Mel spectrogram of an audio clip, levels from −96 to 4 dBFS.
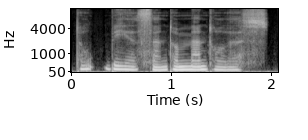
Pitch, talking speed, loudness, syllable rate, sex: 165 Hz, 115 wpm, -15 LUFS, 4.2 syllables/s, female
